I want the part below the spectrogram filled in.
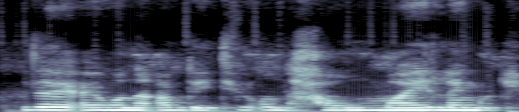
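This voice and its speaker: A woman with a high pitch speaks at a fairly slow pace. Background noise is noticeable. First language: Polish. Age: 20s. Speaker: language learning vlogger. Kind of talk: vlog update. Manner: halting.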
